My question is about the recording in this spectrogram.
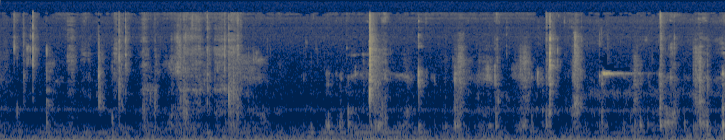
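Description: Faint chewing of a mouthful of taco, with many small scattered mouth clicks.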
